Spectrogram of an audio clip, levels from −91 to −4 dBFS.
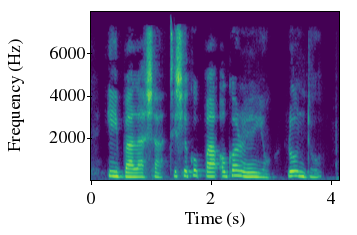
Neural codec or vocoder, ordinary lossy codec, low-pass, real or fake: codec, 16 kHz, 2 kbps, X-Codec, WavLM features, trained on Multilingual LibriSpeech; AAC, 48 kbps; 7.2 kHz; fake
